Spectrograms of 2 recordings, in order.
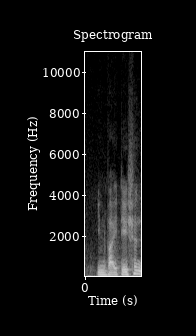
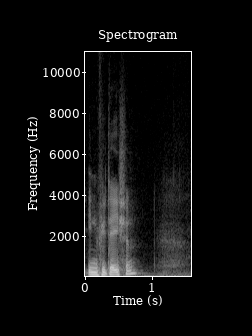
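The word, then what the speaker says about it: invitation: হ্যাঁ, ইনভাইট is fine, but ইনভাইটেশন যখন বলছেন, ইটস অ্যাকচুয়ালি ইনভিটেশন।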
